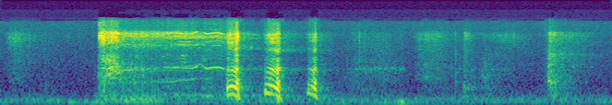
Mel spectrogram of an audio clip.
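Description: A person laughing: two short, loud bursts with falling pitch about a second and a half in, after a stretch of quieter noise, then a few fainter sounds.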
